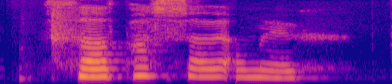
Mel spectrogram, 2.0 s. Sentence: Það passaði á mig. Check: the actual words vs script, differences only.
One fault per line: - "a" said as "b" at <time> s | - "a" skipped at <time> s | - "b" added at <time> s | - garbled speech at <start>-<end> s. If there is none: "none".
none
